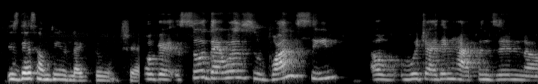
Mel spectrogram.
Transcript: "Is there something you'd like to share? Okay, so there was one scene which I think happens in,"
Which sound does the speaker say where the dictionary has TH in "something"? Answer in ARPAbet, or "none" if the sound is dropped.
T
